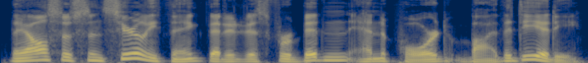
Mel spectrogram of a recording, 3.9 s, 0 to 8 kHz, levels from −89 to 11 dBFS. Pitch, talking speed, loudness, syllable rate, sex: 120 Hz, 200 wpm, -18 LUFS, 5.9 syllables/s, male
